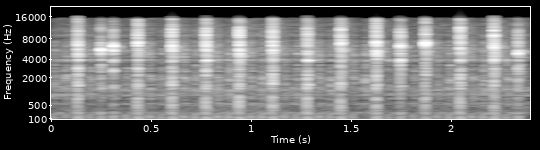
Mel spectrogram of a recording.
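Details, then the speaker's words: SPS longtail mud motor, stored under the boat all winter, run dry of fuel then primed, first start of 2015 with choke: crisp evenly spaced firing pops at quick idle, slight clatter, little smoke; normal idle after storage. "Almost sounds like a four-wheeler. He's alive! He's alive!"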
